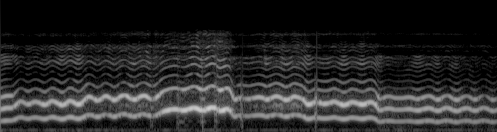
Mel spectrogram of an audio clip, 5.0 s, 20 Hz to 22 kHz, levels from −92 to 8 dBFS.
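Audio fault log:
1.50–2.44 s: repeated packet loss (robotic sound). Across this stretch of music, audio packets go missing five times in quick succession. The longest hole lasts about 20 ms, and roughly a tenth of the span is filled in. Each time, the receiver stretches the last sound it heard to cover the gap. Because one patch follows close on another, the music turns choppy, with small pieces dropped out.
3.14 s: short concealed packet loss. About 20 ms of the music fails to reach the decoder in time. The receiver covers the hole by carrying the preceding sound forward and then blending back into the real signal. The result is a brief smear or wobble. The music travels over the call path, where the Opus codec limits the band to about 8 kHz.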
